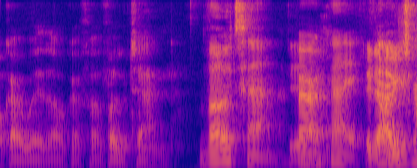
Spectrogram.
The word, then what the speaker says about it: WOTAN: I'll go for Votan. Votan, okay. I used to call it Wotan actually, but it's Votan. It's pronounced with a V.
